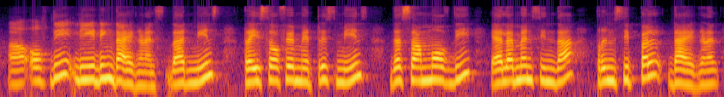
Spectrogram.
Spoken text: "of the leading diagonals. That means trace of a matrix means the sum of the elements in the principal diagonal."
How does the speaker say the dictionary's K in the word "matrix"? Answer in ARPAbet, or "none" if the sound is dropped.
none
